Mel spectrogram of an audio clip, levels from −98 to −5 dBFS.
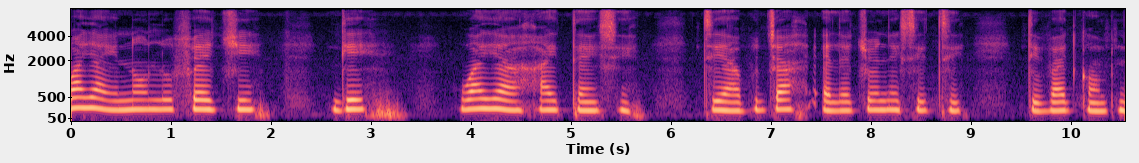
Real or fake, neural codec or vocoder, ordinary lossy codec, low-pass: real; none; none; none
